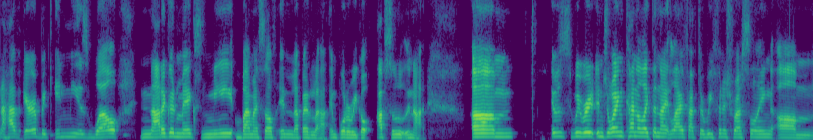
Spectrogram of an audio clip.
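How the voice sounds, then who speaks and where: A woman with a bright, forceful voice talks as a guest in a casual interview. She tells her story in an animated, halting way, leaning on repeated words for emphasis. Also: mid-range voice, clean tone. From Colombia.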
